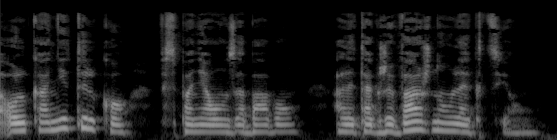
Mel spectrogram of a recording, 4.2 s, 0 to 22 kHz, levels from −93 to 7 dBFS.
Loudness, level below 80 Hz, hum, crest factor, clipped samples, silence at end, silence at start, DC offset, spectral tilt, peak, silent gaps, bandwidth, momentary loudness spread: -38 LUFS; -80 dBFS; none; 20 dB; under 0.1%; 0.15 s; 0 s; under 0.1%; -4 dB/octave; -18 dBFS; none; 16 kHz; 12 LU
